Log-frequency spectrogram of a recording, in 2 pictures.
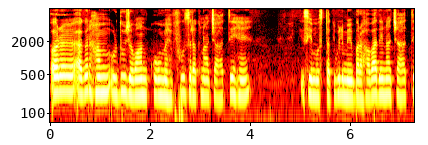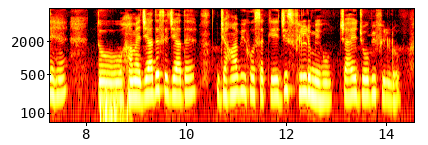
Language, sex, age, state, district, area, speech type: Urdu, female, 18-30, Bihar, Madhubani, rural, spontaneous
